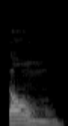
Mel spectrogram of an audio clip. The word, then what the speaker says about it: comb: Comb, tomb, basically, date, doubt. B isn't pronounced.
